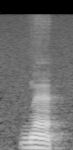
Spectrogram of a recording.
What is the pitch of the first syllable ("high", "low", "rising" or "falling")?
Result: low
